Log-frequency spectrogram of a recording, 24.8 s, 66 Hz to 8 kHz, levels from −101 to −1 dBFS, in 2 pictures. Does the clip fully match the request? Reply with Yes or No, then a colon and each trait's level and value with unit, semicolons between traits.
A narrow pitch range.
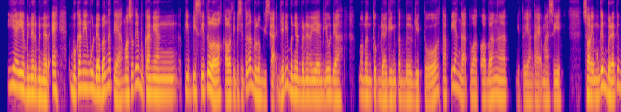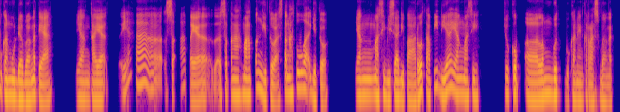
No: average, 3.6 semitones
